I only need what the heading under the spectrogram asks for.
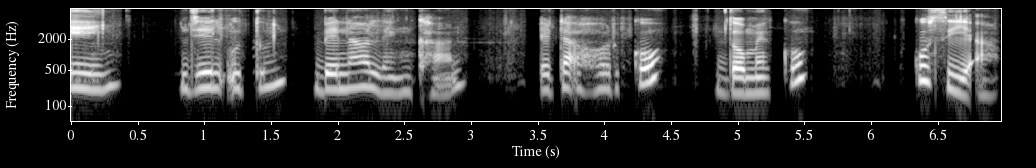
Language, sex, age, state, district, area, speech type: Santali, female, 18-30, West Bengal, Bankura, rural, spontaneous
